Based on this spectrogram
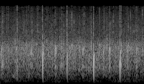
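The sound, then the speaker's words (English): An audience clapping together to give the Lord a big clap, a dense wash of many hands with sharper individual claps poking through at irregular moments, steady and fairly loud with no voices over it. “Oh, you want to clap? Let's give the Lord a big clap.”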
